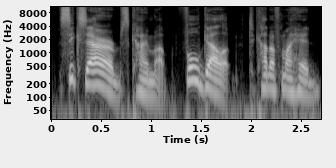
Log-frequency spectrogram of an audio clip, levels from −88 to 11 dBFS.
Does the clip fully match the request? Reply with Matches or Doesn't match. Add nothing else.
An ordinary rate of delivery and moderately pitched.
Doesn't match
